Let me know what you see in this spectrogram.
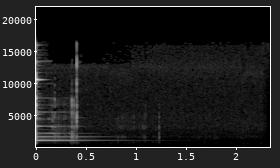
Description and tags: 7th In chromatic order.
